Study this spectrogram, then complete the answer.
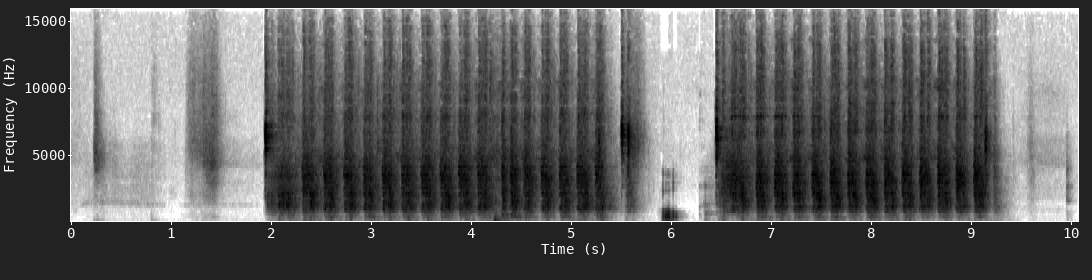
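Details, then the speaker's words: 1982 Yamaha XJ650 Seca unstarted for 4½ years, cleaned plugs refitted, brake parts cleaner sprayed into the intakes with pod filters on; steady cranking about three turns a second, faint catch, no run: cranks but won't start. "Moment of truth here. 4 and 1/2 years. Ain't fired."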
